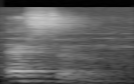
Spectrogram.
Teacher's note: Esto se pronuncia essen. La primera E es bien corta.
